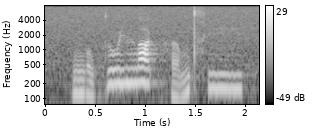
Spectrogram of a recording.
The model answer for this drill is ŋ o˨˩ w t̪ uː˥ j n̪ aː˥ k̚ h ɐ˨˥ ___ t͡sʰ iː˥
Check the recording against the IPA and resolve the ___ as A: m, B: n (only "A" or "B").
A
